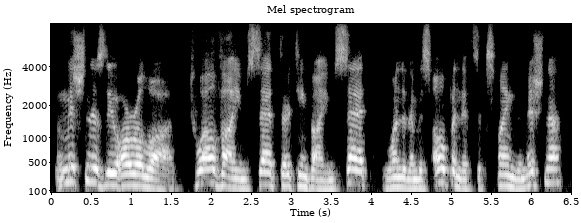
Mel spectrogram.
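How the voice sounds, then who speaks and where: An American man from Chicago, a rabbi and archaeologist, answering interview questions with animated, anecdotal storytelling. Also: normal speed. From Chicago, USA. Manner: animated anecdotal storyteller, lively jumps in pitch. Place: home in an old city, remote call. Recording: muffled, husky lo-fi line.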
